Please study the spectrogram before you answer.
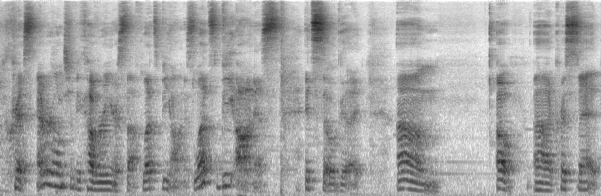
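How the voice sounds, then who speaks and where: A man hosting a casual livestream, talking in a gushing, excitable, rambling way peppered with "like". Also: a little high. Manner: gushing, excitable fan enthusiasm; rambling, heavy use of "like". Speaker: livestream host. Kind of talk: casual livestream chat about webcomics. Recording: echoey room, distant from mic.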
